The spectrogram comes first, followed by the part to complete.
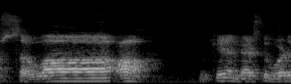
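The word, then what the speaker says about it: سَوَاءَ: Okay, so this final word will have the pronunciation of sawa'a.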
